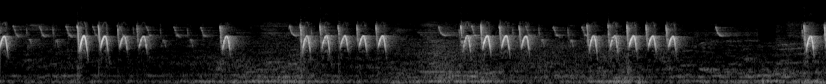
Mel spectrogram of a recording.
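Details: Bar-winged prinia in lively rapid-fire song, used to prompt other prinias to sing: bursts of four to six sharp, high, doubled chirps, separated by short pauses, over faint low background rumble.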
